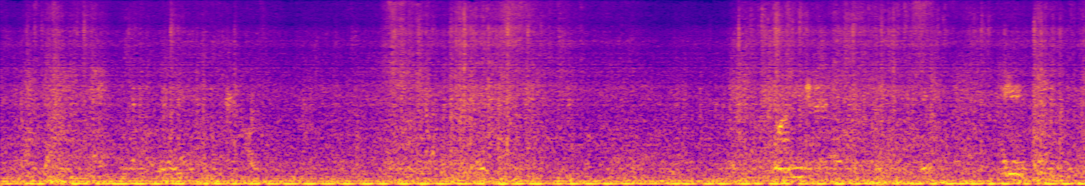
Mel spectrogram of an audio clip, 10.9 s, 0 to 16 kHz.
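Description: Volvo B9TL double-decker bus driving along a wet road, heard from the upper deck: a steady low diesel engine rumble under road and tyre noise.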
